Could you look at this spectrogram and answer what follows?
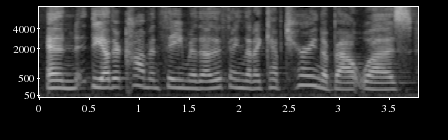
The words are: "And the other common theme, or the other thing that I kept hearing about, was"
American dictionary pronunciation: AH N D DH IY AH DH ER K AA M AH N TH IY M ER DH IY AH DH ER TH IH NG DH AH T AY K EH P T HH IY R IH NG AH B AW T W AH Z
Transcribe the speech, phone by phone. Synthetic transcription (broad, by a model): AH N DH IY AH DH ER K AA M AH N TH IY M ER DH IY AH DH ER TH IH NG DH AH T AY K EH P T HH IY R IH NG AH B AW T W AH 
